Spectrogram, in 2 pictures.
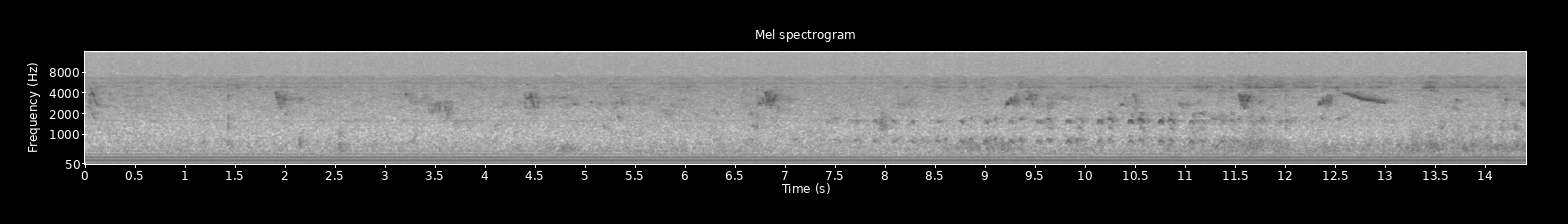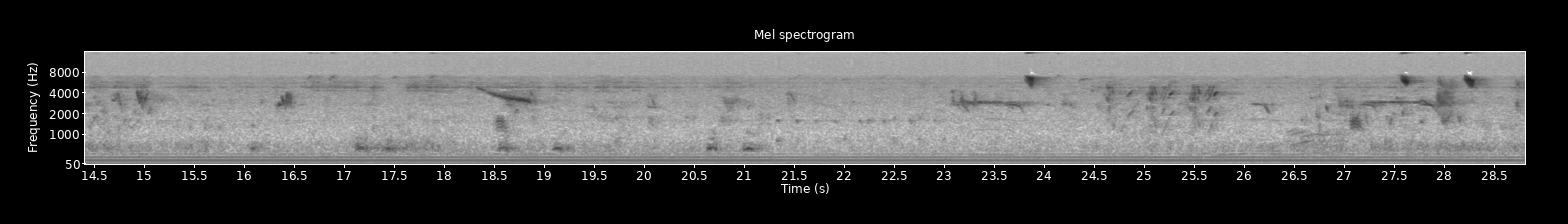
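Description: Wild birds calling: scattered short chirps and whistles over a steady low hum, the calls growing busier and louder over the last five seconds.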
